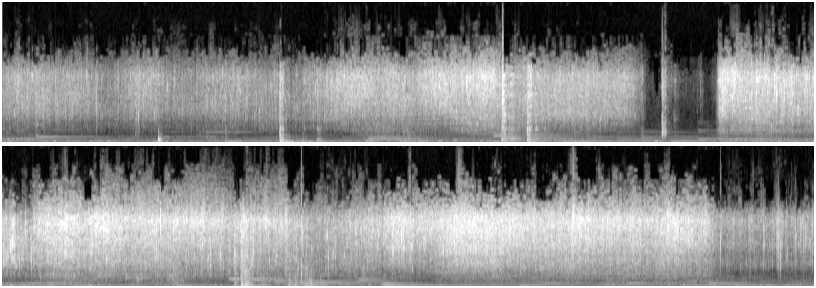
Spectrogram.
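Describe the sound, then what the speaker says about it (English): Beef tenderloins frying in butter and oil, a loud continuous sizzle with crackles and the odd clatter of a pan or utensil, heard close with no talking. "The tenderloins are seasoned well with salt and pepper and fried in butter and oil"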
